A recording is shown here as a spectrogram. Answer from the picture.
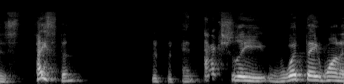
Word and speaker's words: Theismann: We're German by heritage, and called my grandmother. I said, Granny, they want to change the pronunciation of our last name from Theismann to Theismann.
